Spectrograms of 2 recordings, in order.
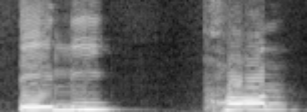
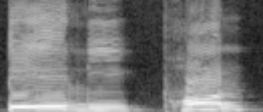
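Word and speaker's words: telephone: हमको ये नहीं पढ़ना है, ई साइलेंट है, तो टेलीफोन ना कि टेलीफोनी।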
